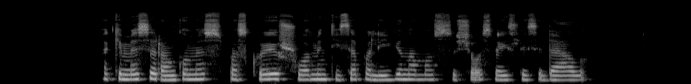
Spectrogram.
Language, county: Lithuanian, Marijampolė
